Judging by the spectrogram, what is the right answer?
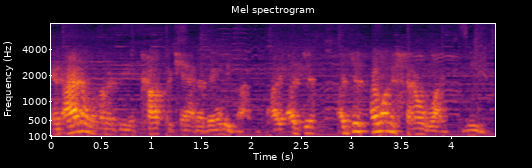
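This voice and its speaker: A Swedish singer-songwriter with a big, gravelly voice talks fast in a casual interview, rambling through long stories and frequently restarting mid-sentence. The recording is rough, with faint music low in the background.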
